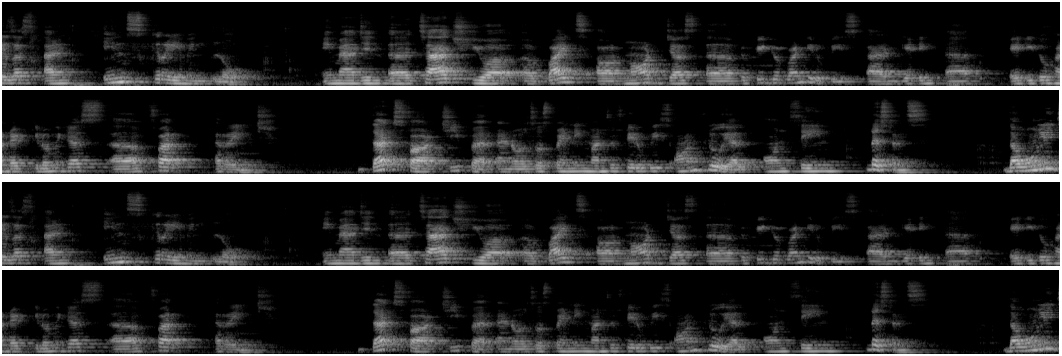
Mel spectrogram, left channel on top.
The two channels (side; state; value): right; quieter; 4.8 dB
